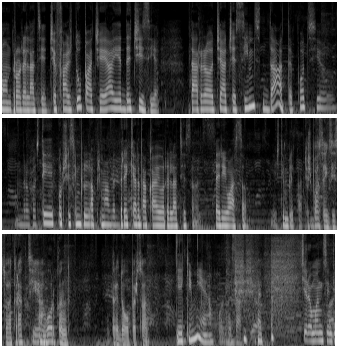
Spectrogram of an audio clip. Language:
Romanian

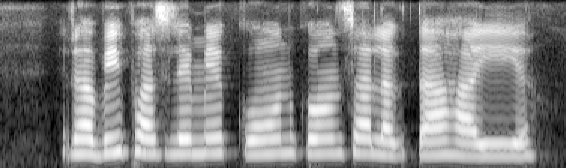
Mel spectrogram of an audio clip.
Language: Magahi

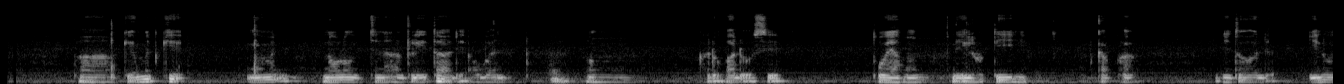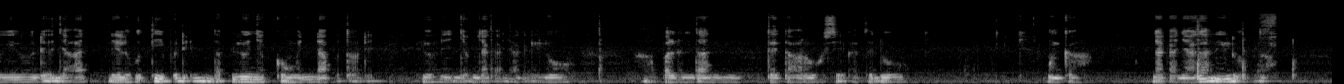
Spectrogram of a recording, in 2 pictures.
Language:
Mainstream Kenyah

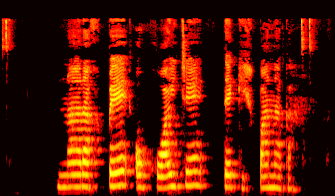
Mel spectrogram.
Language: Huarijio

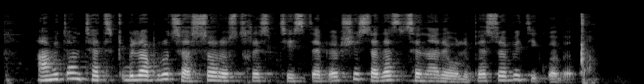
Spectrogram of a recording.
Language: Georgian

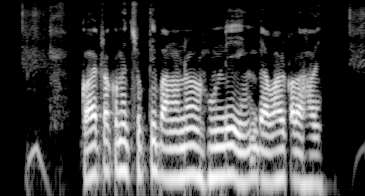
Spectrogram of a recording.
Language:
Bangla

